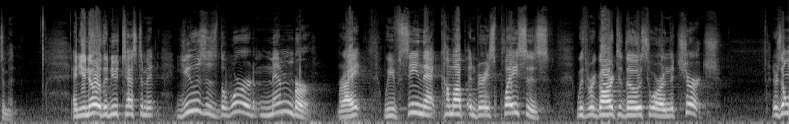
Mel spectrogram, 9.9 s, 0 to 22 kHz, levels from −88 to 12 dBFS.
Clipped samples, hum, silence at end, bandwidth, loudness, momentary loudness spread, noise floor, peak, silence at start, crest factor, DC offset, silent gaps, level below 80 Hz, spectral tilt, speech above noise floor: under 0.1%; none; 0 s; 15.5 kHz; -12 LUFS; 16 LU; -43 dBFS; 0 dBFS; 0 s; 12 dB; under 0.1%; none; -42 dBFS; -4.5 dB/octave; 31 dB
